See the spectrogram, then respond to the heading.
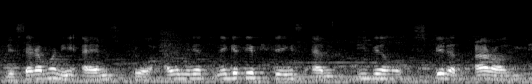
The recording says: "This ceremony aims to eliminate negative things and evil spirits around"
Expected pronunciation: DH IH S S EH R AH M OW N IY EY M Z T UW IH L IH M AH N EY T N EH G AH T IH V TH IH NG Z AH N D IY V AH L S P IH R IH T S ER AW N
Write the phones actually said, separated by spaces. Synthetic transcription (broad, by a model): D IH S S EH R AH M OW N IY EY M S T UW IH L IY M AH N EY T N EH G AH T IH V T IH NG S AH N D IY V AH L S P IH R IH T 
